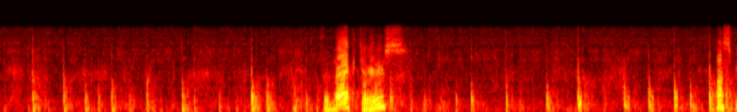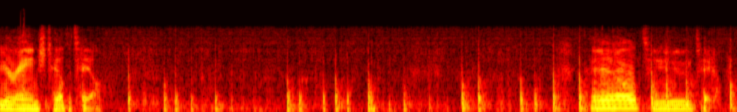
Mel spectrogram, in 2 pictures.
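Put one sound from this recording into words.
A pen taps and scratches on a hard writing surface.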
